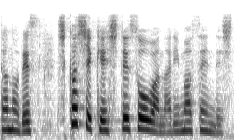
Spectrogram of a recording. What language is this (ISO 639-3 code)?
jpn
